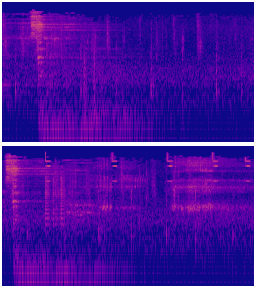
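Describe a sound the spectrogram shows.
Footsteps thud on a metal floor.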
